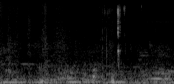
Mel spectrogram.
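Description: Low, soft coos of Teddy pigeons repeat in a steady murmur at a pigeon sale in Kolkata, with a quick flutter or clatter midway and faint voices in the background.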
